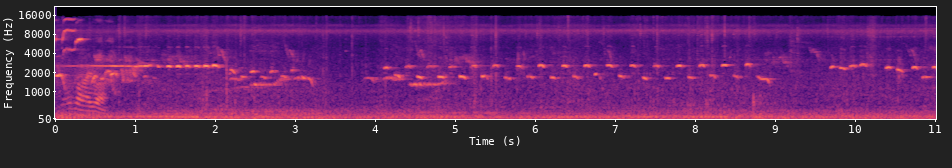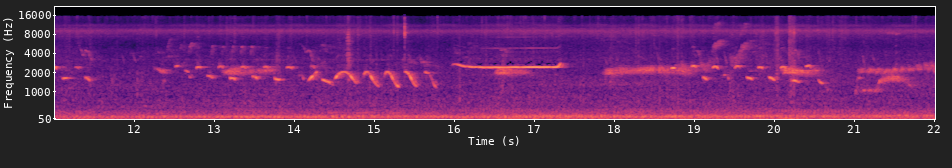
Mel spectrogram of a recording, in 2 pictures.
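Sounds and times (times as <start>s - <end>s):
small bird chirping: 0.0s - 3.3s, 3.9s - 22.0s.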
